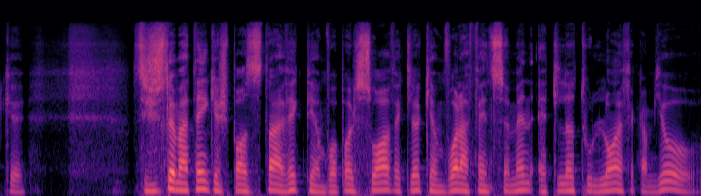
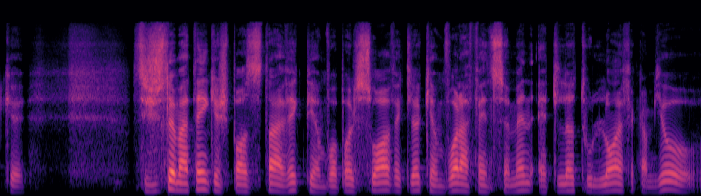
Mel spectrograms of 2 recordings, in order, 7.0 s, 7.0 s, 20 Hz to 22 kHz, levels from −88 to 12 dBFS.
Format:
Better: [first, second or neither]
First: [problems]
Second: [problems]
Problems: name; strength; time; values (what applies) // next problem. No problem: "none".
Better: first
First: none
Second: thin; somewhat; fading below 300 Hz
